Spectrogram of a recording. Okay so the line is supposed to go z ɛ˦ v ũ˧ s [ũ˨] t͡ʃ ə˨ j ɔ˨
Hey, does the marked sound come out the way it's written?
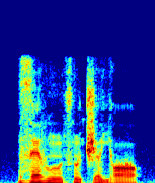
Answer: yes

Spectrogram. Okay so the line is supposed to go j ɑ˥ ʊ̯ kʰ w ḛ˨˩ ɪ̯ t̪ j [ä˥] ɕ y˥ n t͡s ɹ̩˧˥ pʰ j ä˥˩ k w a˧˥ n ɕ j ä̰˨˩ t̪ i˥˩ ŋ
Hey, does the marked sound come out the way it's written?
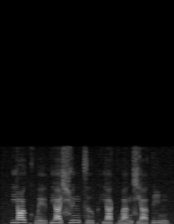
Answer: no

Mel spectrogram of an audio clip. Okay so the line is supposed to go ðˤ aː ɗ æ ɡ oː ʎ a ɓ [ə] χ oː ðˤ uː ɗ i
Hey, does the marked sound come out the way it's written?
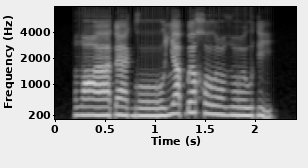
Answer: yes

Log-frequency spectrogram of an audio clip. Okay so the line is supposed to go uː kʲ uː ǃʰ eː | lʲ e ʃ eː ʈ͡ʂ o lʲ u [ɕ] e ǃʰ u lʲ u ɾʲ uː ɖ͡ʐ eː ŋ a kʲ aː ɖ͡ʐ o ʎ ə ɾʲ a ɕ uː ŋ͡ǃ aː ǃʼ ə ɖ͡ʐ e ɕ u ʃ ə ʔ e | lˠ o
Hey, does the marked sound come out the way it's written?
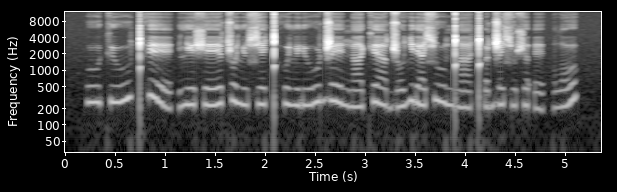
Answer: yes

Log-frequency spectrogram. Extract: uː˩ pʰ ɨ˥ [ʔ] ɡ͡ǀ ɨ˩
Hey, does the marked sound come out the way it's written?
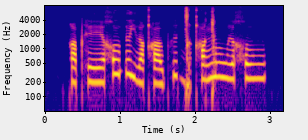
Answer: no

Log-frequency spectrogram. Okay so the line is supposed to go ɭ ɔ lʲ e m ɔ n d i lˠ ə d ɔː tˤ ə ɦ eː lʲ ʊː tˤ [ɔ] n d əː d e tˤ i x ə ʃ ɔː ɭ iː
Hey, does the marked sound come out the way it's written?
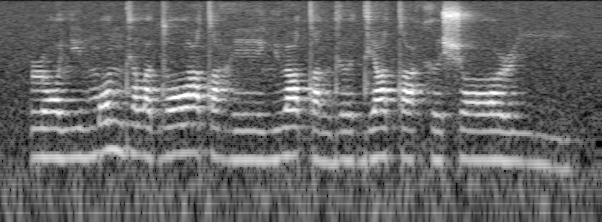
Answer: no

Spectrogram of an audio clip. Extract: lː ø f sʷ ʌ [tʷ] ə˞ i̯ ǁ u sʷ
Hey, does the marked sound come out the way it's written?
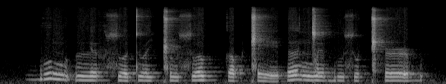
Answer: yes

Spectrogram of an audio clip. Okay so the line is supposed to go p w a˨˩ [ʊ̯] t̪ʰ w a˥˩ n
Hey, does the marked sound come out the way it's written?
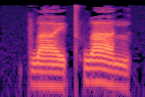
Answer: no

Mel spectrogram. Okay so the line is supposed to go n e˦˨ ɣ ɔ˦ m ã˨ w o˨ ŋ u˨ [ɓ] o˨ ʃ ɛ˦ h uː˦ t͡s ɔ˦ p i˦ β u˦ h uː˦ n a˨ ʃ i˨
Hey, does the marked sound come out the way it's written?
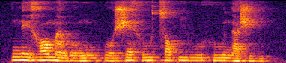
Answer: yes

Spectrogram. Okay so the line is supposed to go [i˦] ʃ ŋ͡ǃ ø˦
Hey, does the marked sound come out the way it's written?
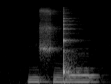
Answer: yes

